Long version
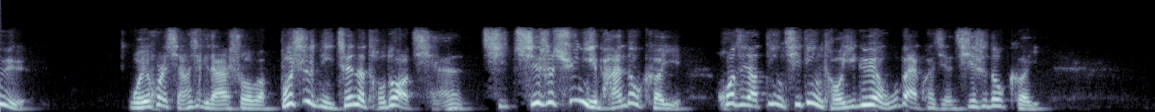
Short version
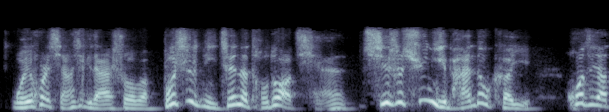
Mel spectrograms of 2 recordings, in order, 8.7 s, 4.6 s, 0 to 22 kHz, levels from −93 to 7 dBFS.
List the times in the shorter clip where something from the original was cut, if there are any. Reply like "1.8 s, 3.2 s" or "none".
2.7 s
